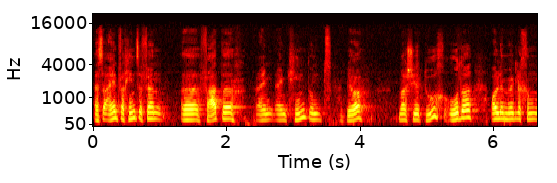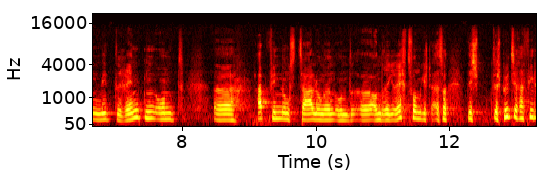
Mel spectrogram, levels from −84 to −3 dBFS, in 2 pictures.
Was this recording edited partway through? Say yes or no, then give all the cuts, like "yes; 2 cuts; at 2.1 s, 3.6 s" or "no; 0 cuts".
no; 0 cuts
